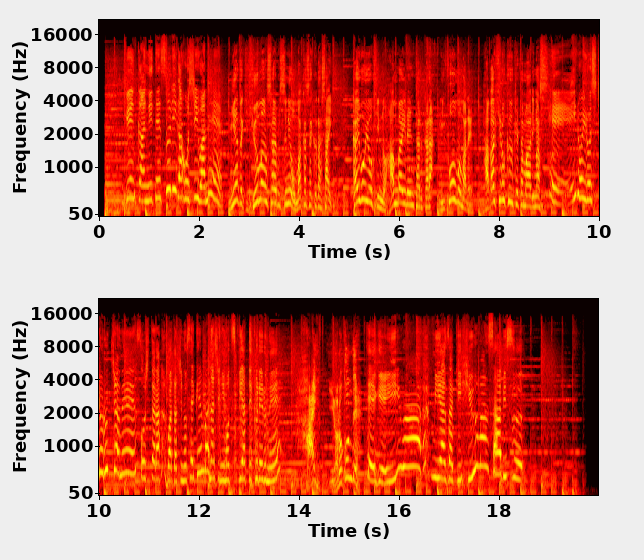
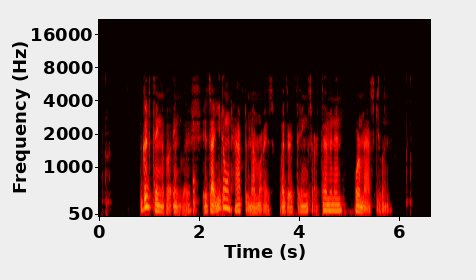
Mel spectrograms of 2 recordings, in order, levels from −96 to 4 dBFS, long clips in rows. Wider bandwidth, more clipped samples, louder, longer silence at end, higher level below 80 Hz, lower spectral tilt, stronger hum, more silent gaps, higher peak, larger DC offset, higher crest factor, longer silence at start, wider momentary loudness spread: first, 16 kHz vs 7.2 kHz; neither; first, -27 LUFS vs -43 LUFS; second, 0.4 s vs 0.8 s; first, -46 dBFS vs -70 dBFS; second, -3 dB/octave vs -6.5 dB/octave; neither; second, none vs 3.50-3.60 s; first, -8 dBFS vs -22 dBFS; neither; about the same, 22 dB vs 22 dB; second, 0.1 s vs 0.8 s; second, 7 LU vs 13 LU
